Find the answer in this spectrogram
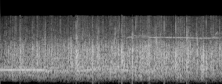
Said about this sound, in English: Will you give Jesus a resounding clap?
